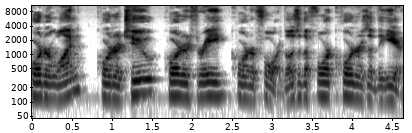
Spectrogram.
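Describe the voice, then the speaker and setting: A man with a medium-pitched voice and an unremarkable speaking voice is heard on a very clean recording with a silent background. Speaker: business coach. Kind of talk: group call coaching talk.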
